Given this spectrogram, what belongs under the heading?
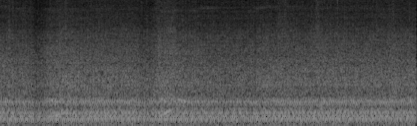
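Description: Truck engine in the video game SnowRunner, a steady, even drone with a low rumble that holds without pause, with no clear whistle.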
